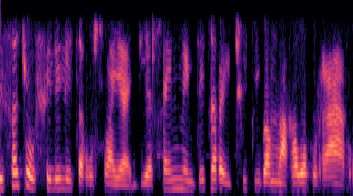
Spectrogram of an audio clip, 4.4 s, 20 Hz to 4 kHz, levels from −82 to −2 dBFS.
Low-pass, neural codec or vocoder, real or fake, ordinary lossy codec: 3.6 kHz; none; real; none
